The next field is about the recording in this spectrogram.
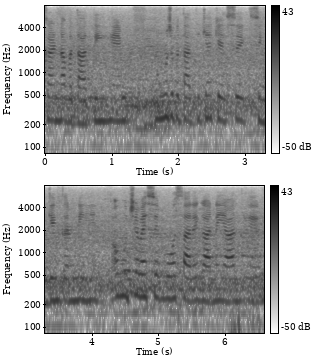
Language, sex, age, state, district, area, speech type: Urdu, female, 30-45, Uttar Pradesh, Aligarh, rural, spontaneous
